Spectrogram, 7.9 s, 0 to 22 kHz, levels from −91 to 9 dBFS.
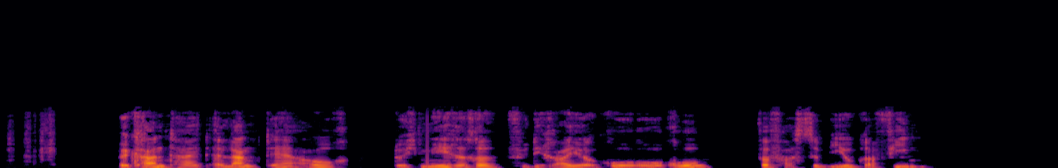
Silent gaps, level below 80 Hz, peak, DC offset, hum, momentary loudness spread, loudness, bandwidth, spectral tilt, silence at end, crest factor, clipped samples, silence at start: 0.49-0.88 s, 2.74-2.95 s, 5.40-5.67 s; -64 dBFS; -6 dBFS; under 0.1%; none; 12 LU; -29 LUFS; 7.8 kHz; -6 dB/octave; 1 s; 24 dB; under 0.1%; 0.35 s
